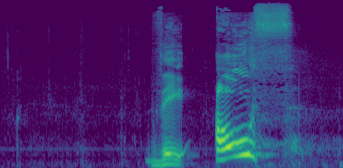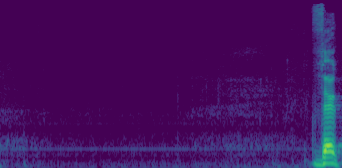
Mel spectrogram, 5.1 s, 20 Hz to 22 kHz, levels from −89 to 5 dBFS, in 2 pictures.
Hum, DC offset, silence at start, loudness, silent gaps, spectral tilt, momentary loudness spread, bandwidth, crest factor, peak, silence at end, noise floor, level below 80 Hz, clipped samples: none; under 0.1%; 1.15 s; -20 LUFS; none; -5.5 dB/octave; 20 LU; over 20 kHz; 22 dB; -2 dBFS; 0 s; -71 dBFS; -66 dBFS; under 0.1%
